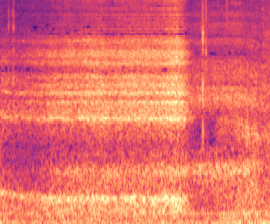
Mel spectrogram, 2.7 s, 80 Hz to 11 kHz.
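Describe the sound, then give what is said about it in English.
A long, steady nasal sniff of a red wine in a glass, a Black Label wine from Venezia of 90% Merlot and 10% Cabernet Sauvignon. A soft airy inhale lasting under two seconds, followed by a faint pause. No one speaks. “Let's give it a sniffy sniff.”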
